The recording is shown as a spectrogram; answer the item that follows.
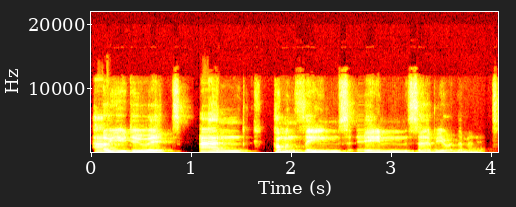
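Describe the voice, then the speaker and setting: A man with a British accent speaks at a fairly high pitch for a man, his intonation fairly even. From England. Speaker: lawyer and panel moderator. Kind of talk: conference panel moderation.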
